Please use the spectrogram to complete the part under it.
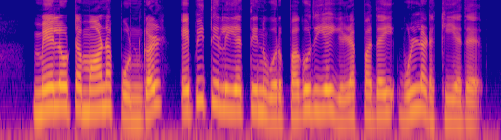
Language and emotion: Tamil, neutral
